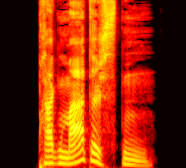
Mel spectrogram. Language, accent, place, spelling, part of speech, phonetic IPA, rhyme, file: German, Germany, Berlin, pragmatischsten, adjective, [pʁaˈɡmaːtɪʃstn̩], -aːtɪʃstn̩, De-pragmatischsten.ogg
- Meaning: 1. superlative degree of pragmatisch 2. inflection of pragmatisch: strong genitive masculine/neuter singular superlative degree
